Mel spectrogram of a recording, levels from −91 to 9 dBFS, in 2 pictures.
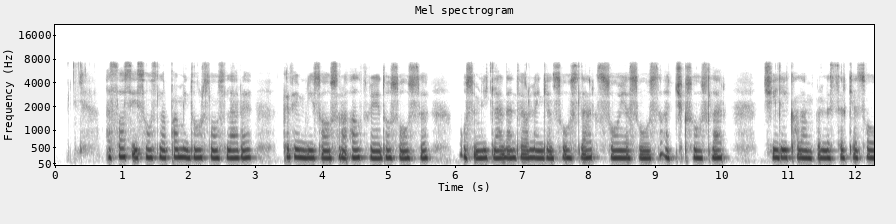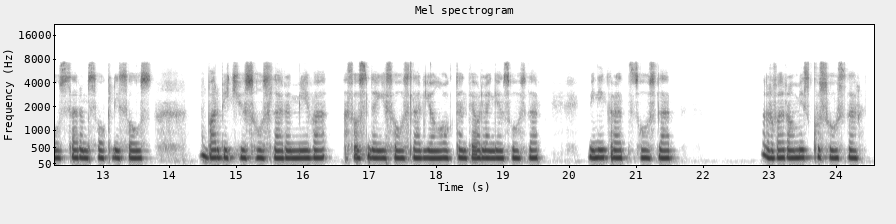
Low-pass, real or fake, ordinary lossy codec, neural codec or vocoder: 7.2 kHz; real; MP3, 96 kbps; none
